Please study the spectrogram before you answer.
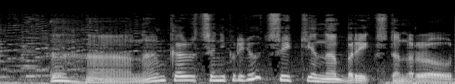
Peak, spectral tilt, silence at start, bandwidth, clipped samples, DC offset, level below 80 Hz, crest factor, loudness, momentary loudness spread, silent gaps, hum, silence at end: -2 dBFS; -6 dB/octave; 0 s; 11.5 kHz; under 0.1%; under 0.1%; -30 dBFS; 14 dB; -16 LUFS; 4 LU; none; none; 0 s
